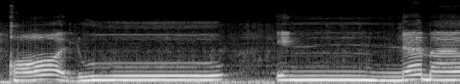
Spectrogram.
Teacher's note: میں نون پہ رکی ہوں، میں نے غنہ کیا ہے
